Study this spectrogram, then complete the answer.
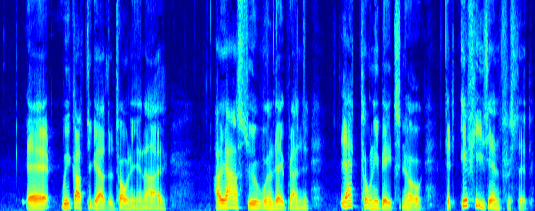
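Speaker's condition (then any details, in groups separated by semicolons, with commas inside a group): Motor neuron disease; may get out of breath while talking, voice still sounds characteristically like himself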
